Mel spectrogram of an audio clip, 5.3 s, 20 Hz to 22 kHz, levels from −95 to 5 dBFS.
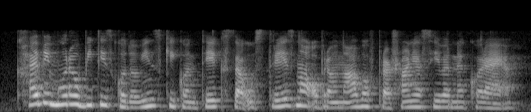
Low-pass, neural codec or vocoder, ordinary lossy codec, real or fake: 7.2 kHz; none; none; real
